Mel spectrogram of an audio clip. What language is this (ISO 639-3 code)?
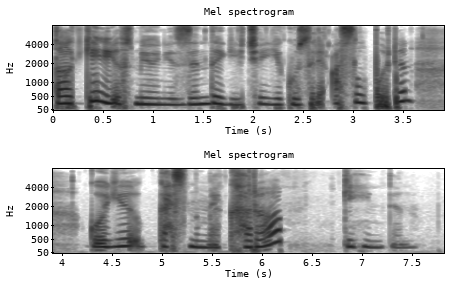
kas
